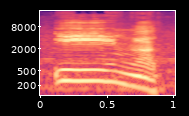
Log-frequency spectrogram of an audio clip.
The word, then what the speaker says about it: ingat: in English e example ingat ingat ingat take in English first syllable e second syllable ngat the accent is in the first syllable ingat ingat ingat take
